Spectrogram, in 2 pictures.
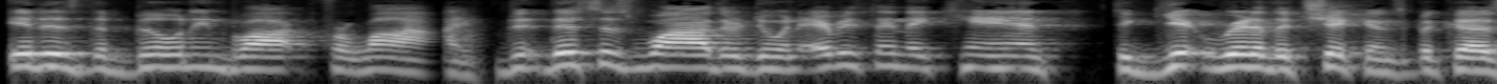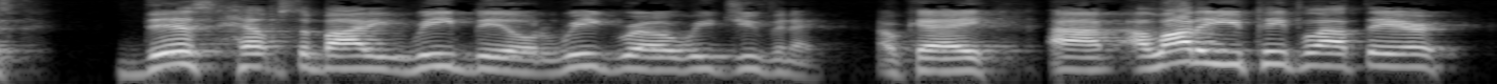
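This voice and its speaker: High-voiced stammering man. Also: moderate pace, lo-fi sound. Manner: stammering restarts, calls listener brother. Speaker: podcast host. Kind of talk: casual podcast chat.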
